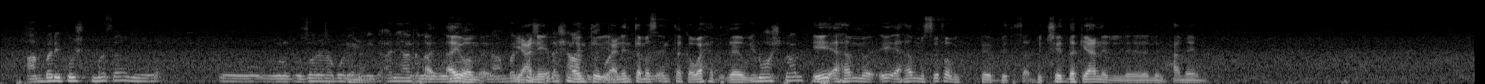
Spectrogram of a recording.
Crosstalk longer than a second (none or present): present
